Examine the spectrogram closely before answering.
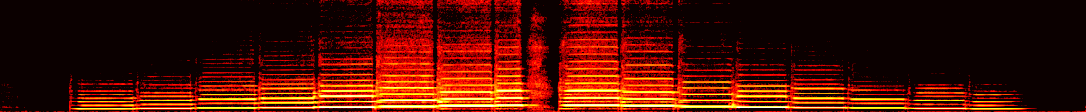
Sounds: wind instrument, music, musical instrument

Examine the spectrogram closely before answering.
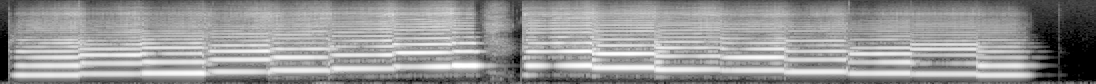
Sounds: musical instrument, music, wind instrument

